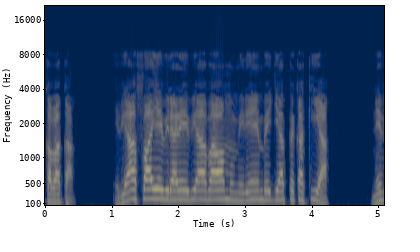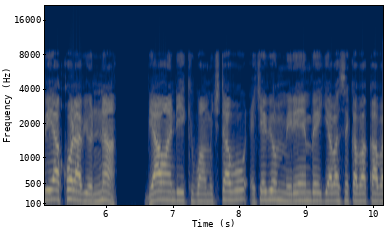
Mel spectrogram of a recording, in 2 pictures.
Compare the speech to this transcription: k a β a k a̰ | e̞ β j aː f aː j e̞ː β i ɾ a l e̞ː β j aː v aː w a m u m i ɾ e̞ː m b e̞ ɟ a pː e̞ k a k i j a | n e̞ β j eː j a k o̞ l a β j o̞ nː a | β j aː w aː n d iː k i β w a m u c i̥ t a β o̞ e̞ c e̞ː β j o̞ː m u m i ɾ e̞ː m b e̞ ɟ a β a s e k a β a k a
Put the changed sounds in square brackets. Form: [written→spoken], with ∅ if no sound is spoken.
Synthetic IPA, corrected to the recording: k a β a k a̰ | e̞ β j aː f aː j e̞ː β i ɾ a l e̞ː β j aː [v→β] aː w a m u m i ɾ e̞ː m b e̞ ɟ a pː e̞ k a k i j a | n e̞ β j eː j a k o̞ l a β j o̞ nː a | β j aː w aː n d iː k i β w a m u c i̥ t a β o̞ e̞ c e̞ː β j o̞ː m u m i ɾ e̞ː m b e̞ ɟ a β a s e k a β a k a

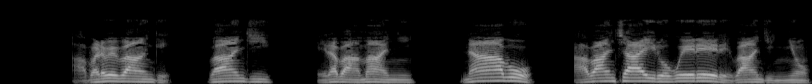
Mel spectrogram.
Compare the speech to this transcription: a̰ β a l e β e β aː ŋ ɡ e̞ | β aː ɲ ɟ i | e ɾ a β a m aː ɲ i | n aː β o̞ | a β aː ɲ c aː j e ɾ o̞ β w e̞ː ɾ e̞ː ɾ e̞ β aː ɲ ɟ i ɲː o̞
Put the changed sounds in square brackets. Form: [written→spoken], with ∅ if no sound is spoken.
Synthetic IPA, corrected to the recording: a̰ β a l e β e β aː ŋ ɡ e̞ | β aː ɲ ɟ i | e ɾ a β a m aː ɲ i | n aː β o̞ | a β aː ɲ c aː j [e→i] ɾ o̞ β w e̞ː ɾ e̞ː ɾ e̞ β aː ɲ ɟ i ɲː o̞

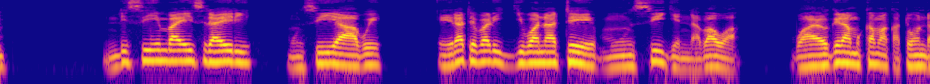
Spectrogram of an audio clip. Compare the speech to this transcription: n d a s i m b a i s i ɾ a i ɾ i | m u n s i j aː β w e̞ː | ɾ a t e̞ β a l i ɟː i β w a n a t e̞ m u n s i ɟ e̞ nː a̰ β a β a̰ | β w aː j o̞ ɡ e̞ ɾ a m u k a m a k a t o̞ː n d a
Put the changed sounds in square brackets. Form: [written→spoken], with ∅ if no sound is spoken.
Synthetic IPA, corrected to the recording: n d [a→i] s [i→iː] m b a i s i ɾ a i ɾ i | m u n s i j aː β w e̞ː | ɾ a t e̞ β a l i ɟː i β w a n a t e̞ m u n s i ɟ e̞ nː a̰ β a [β→w] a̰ | β w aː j o̞ ɡ e̞ ɾ a m u k a m a k a t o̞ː n d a

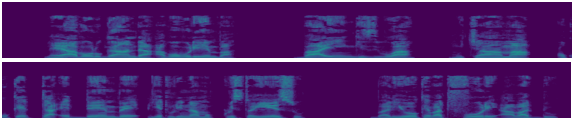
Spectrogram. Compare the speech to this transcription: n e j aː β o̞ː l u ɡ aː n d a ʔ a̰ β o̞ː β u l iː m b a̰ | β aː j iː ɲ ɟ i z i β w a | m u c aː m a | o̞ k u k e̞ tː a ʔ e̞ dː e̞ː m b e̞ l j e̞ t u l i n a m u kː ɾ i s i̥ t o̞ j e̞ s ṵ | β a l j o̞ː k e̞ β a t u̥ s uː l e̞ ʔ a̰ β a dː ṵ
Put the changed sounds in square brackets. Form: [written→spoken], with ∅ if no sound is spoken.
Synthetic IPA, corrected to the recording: n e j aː β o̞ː l u ɡ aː n d a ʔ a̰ β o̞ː β u l iː m b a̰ | β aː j iː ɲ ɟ i z i β w a | m u c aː m a | o̞ k u k e̞ tː a ʔ e̞ dː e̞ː m b e̞ l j e̞ t u l i n a m u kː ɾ i s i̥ t o̞ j e̞ s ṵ | β a l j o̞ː k e̞ β a t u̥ [s→f] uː l e̞ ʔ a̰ β a dː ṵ

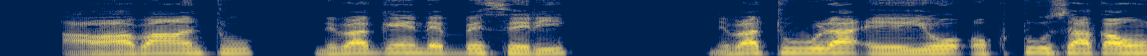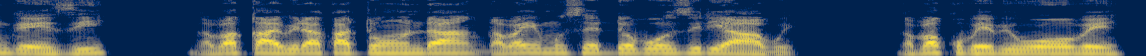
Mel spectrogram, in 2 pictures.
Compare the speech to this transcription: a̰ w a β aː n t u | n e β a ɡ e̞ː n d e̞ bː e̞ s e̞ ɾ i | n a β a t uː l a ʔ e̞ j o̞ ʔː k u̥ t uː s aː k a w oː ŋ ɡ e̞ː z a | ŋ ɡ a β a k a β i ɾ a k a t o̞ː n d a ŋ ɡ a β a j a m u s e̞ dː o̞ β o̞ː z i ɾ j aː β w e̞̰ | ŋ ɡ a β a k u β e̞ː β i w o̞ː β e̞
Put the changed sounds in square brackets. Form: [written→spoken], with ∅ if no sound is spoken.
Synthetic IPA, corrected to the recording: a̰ w a β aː n t u | n e β a ɡ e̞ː n d e̞ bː e̞ s e̞ ɾ i | n [a→e] β a t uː l a ʔ e̞ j o̞ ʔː k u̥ t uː s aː k a w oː ŋ ɡ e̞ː z [a→i] | ŋ ɡ a β a k a β i ɾ a k a t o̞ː n d a ŋ ɡ a β a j [a→i] m u s e̞ dː o̞ β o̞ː z i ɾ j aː β w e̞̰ | ŋ ɡ a β a k u β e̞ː β i w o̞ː β e̞

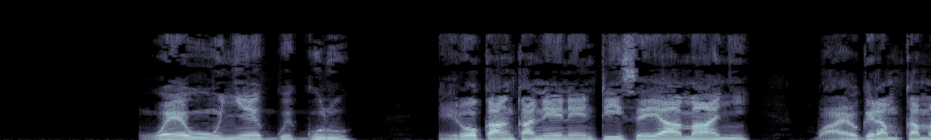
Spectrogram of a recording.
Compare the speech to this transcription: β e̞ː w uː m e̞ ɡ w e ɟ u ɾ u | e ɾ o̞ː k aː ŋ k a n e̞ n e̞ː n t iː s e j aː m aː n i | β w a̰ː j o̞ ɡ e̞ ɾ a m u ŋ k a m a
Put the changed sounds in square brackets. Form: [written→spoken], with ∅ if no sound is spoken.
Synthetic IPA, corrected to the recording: [β→w] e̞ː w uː [m→ɲ] e̞ ɡ w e [ɟ→ɡ] u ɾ u | e ɾ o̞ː k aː ŋ k a n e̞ n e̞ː n t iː s e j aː m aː [n→ɲ] i | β w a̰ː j o̞ ɡ e̞ ɾ a m u [ŋ→∅] k a m a

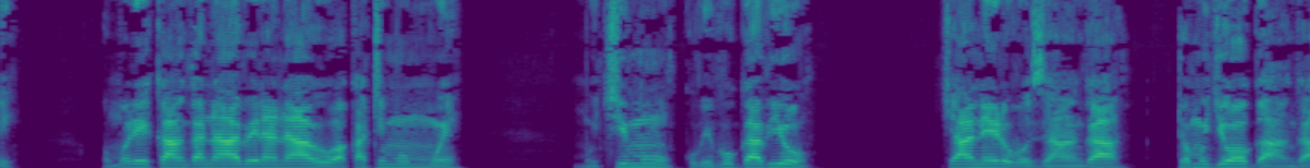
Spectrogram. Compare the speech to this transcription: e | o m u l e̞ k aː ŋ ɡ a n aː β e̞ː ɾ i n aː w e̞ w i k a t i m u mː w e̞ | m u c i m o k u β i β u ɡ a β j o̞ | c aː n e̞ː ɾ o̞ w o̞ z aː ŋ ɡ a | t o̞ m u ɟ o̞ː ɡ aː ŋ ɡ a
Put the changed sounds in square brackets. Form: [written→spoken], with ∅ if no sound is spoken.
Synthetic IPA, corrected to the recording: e | o m u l e̞ k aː ŋ ɡ a n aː β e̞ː ɾ [i→a] n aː w e̞ w [i→a] k a t i m u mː w e̞ | m u c i m [o→u] k u β i β u ɡ a β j o̞ | c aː n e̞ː ɾ o̞ [w→β] o̞ z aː ŋ ɡ a | t o̞ m u ɟ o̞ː ɡ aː ŋ ɡ a

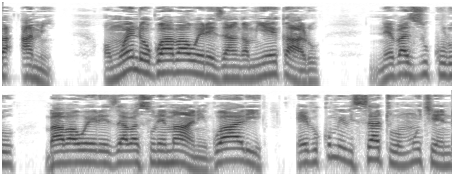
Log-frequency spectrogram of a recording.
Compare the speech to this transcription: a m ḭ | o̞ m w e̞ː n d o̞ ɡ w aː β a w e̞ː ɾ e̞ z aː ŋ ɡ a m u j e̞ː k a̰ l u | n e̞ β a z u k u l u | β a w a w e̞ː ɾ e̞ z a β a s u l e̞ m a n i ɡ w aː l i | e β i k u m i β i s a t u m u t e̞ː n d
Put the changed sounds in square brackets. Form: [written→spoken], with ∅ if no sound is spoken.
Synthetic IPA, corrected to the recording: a m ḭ | o̞ m w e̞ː n d o̞ ɡ w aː β a w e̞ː ɾ e̞ z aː ŋ ɡ a m u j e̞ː k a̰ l u | n e̞ β a z u k u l u | β a [w→β] a w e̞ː ɾ e̞ z a β a s u l e̞ m a n i ɡ w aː l i | e β i k u m i β i s a t u m u [t→c] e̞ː n d

